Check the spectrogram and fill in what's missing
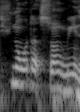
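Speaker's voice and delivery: put-on teacher voice, scolding and shouting. Retelling the head teacher's question to the boys: imitating a teacher shouting. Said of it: "she was, like, shouting".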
